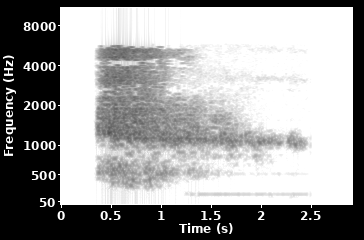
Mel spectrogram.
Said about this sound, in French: Alors maintenant, vous cessez le tapping et vous prenez une bonne respiration lente et profonde.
